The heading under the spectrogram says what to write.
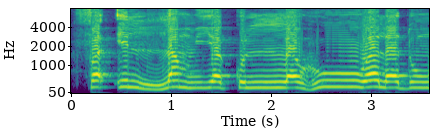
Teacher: یہاں نون ساکن کے بعد لام ہے تو یہاں پر ادغام کریں گے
